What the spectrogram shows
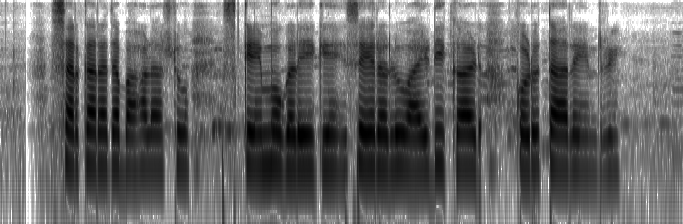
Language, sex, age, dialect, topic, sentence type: Kannada, female, 25-30, Central, banking, question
